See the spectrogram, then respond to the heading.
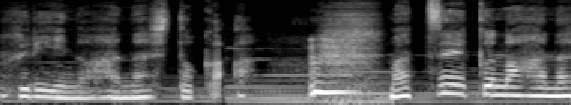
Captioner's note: chuckles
